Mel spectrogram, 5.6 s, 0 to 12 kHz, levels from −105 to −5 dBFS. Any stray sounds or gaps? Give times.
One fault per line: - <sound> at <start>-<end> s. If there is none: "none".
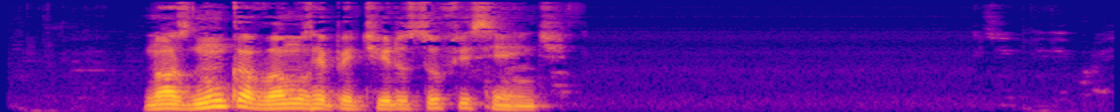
none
